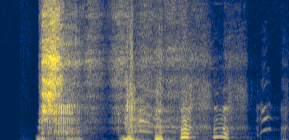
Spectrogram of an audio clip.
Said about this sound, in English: What the fuck are you barking at?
